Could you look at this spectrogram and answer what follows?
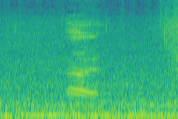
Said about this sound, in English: It's hot as fuck and you turn on the AC, but let's do that real quick. Quick maneuver.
